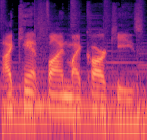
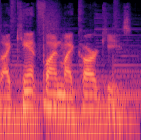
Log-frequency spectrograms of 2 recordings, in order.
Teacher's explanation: sounds flatter while the British version is longer and in car the American R is pronounced strongly whereas British speakers often soften or drop it all together · the a in can't is longer and the r and car is softer or sometimes entirely dropped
